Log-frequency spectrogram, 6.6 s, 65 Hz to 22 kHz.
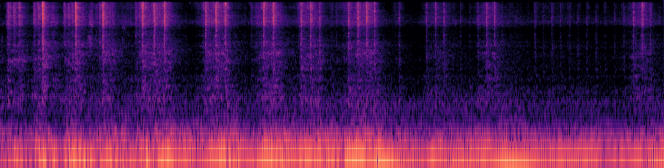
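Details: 1931 Ford Model A Coupe, out of storage 4-5 years, started after fresh oil, fuel on, spark retarded: low, steady four-cylinder rumble with even pulses and gentle rev rises, no knocks or misses; runs great, normal running.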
